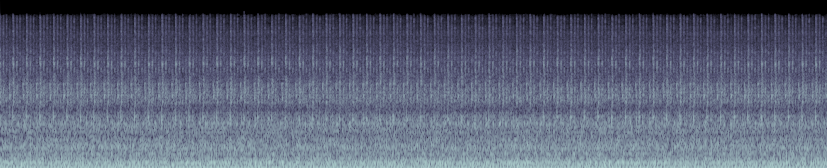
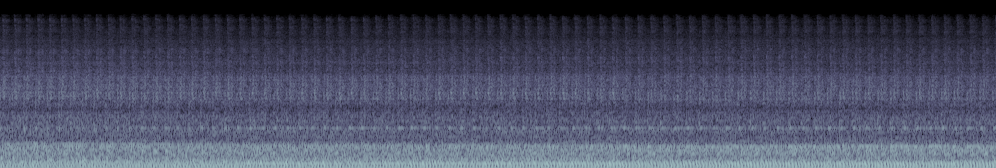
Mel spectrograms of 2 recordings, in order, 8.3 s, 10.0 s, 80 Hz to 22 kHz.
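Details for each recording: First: Freshly rebuilt engine on first start-up: a loud, uneven clatter at about 220 beats a minute over the idle, barely quieter with the hood closed. This is a noisy idle of unclear cause; the owner hopes it just needs break-in. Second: Freshly rebuilt turbocharged engine on first start, freshly painted, some smoke from oil burning off the turbo: a steady, even idle with a smooth low rumble and no knocking or misses, settling in as it warms; a healthy idle.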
